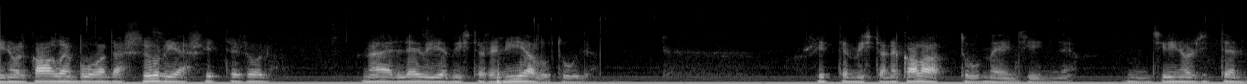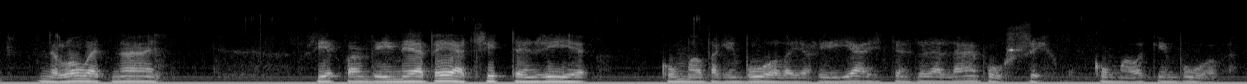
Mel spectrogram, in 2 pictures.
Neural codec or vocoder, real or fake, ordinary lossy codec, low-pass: none; real; Opus, 32 kbps; 14.4 kHz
